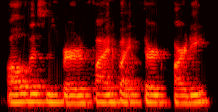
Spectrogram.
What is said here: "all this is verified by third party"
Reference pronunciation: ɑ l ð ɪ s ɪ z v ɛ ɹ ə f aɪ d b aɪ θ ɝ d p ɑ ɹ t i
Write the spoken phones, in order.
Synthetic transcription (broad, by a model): ɑ l ð ɪ s ɪ z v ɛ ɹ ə f aɪ d b aɪ θ ɝ d p ɑ ɹ t i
